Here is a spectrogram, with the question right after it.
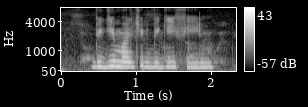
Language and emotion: Russian, neutral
